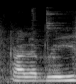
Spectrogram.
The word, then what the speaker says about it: Calabrese: How do you pronounce this, honey? This is Calabrese. Calabrese.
